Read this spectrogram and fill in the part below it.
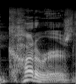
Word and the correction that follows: Cutrer: last name is actually pronounced Cutrer or Coutrer.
